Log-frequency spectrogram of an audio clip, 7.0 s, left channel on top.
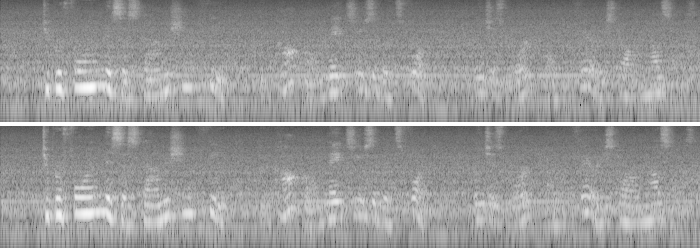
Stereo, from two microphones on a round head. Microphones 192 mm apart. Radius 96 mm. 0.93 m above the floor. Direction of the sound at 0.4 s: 40° right (ahead or behind).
